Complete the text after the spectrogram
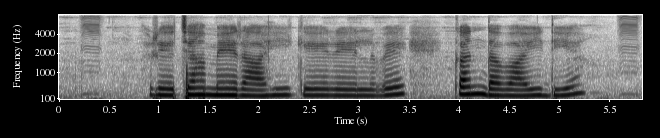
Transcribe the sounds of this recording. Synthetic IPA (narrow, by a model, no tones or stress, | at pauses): ɾeːt͡ʃamẽɾaːɦikeɾeːlʋe | kənd̪ɐʋaːid̪ijaː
